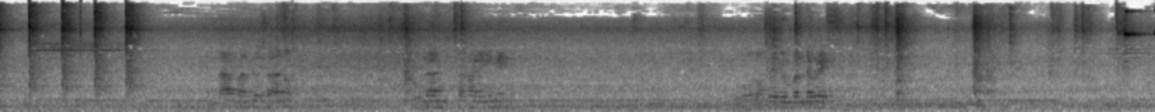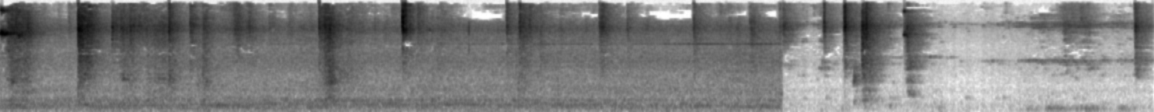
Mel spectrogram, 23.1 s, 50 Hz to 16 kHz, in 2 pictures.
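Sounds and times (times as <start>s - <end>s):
metal stepladder clanking: 8.8s - 15.9s.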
